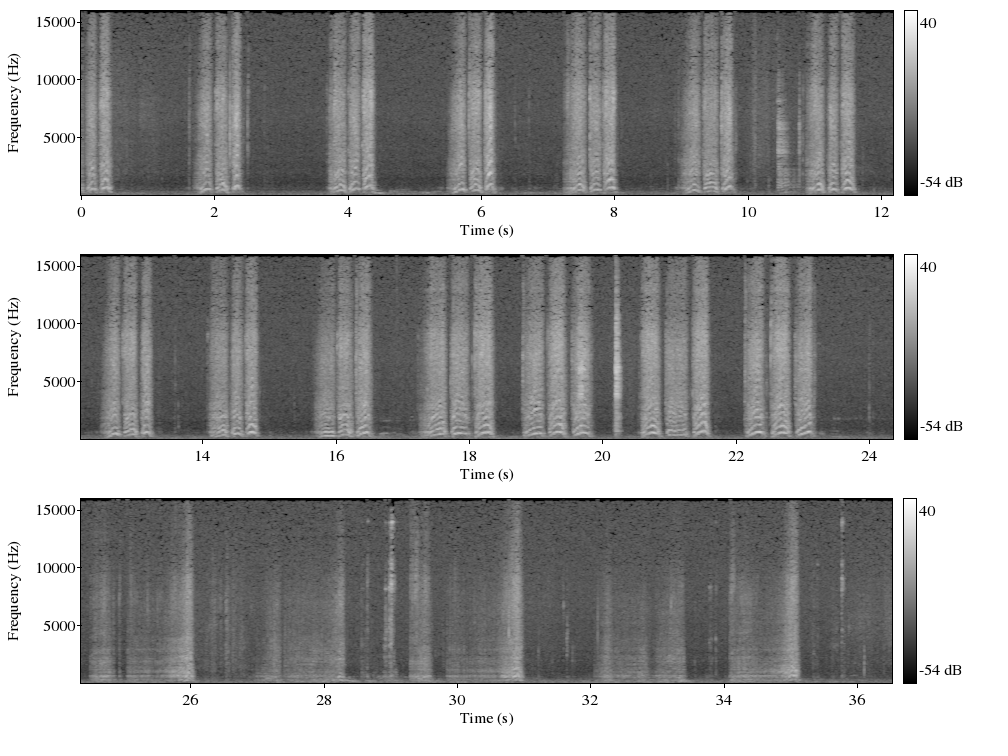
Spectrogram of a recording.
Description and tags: YVONNE zipper
The sound of a zipper.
